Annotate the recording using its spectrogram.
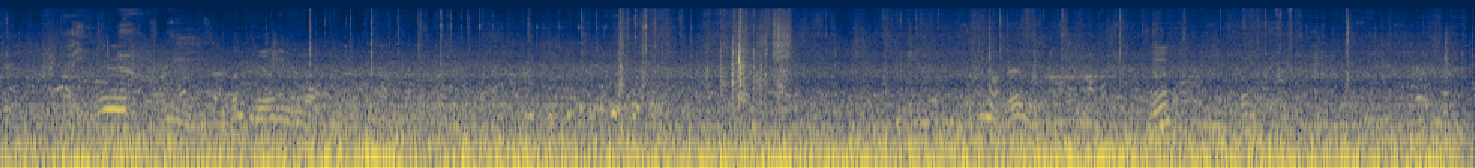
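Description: Boots scuff and thud as a young man pulls them on.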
